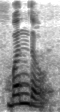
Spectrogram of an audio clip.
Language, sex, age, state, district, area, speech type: Marathi, female, 30-45, Maharashtra, Mumbai Suburban, urban, read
